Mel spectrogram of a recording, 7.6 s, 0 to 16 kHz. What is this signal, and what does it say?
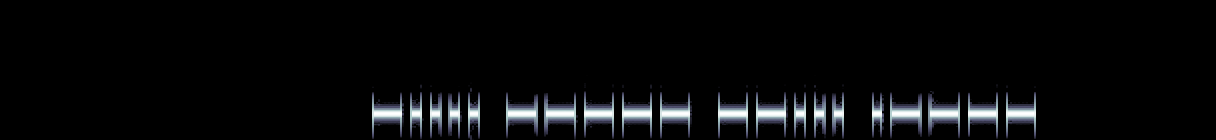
Morse code, heard as a keyed tone, about 22 wpm, 700 Hz. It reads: 6071
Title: Speed-Racing - Four Letter-Number Combinations - 20wpm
